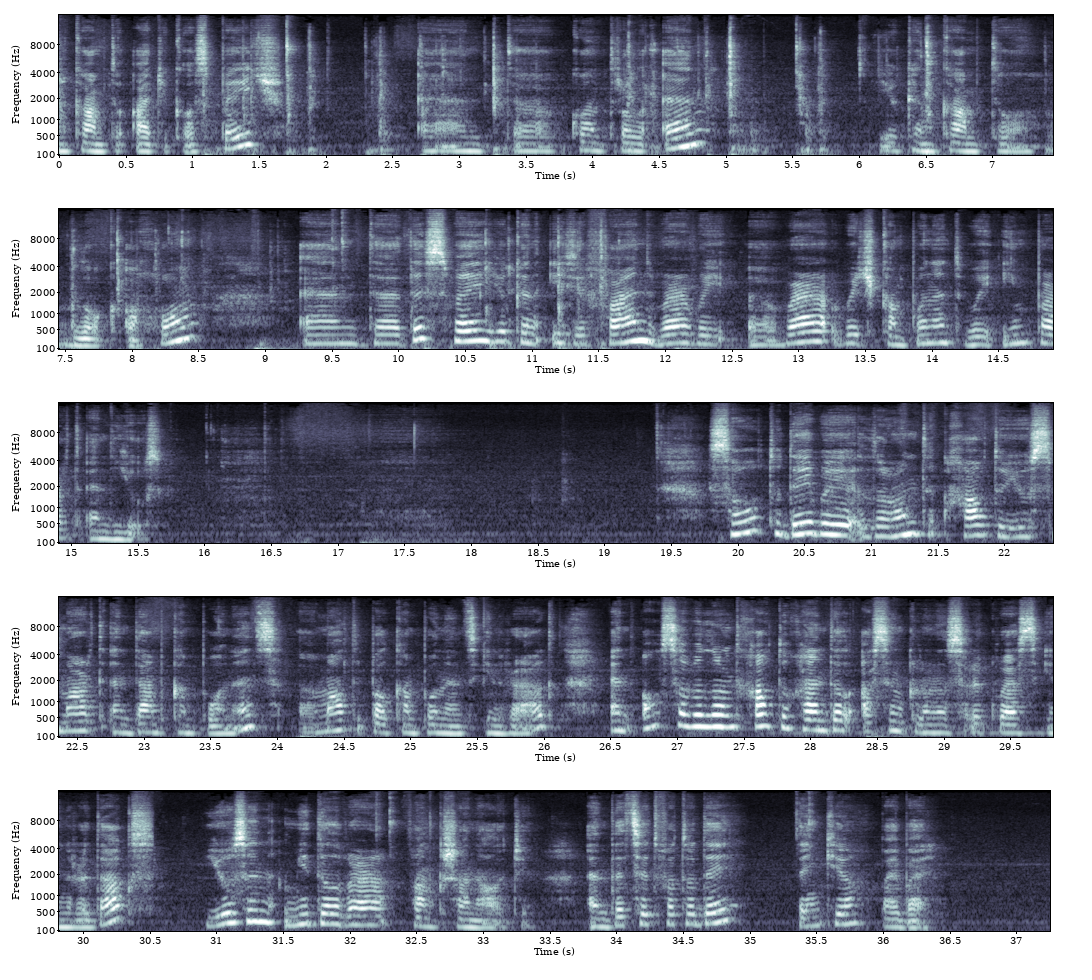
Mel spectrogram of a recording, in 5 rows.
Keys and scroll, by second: 1.7 ctrl+alt+F7, 5.4 alt+Home, 5.5 ctrl+alt+F7, 10.7 alt+Right.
